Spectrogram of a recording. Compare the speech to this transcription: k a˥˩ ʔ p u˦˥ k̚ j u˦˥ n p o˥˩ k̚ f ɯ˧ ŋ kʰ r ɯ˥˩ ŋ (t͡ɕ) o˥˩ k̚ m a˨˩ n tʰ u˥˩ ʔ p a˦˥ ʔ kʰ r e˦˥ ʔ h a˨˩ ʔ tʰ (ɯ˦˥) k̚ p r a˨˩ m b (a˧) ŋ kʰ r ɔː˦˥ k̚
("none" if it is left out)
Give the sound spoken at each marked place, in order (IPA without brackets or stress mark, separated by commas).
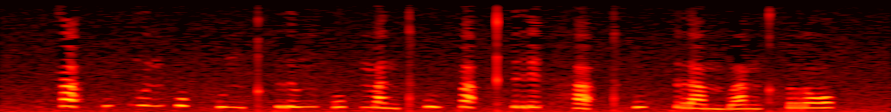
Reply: k, u˦˥, a˨˩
